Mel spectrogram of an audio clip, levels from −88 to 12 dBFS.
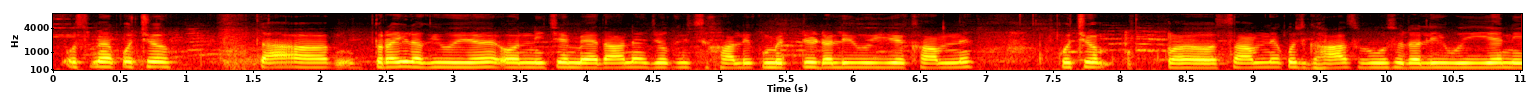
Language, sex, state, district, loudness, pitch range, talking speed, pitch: Hindi, male, Bihar, Jahanabad, -13 LUFS, 185-200 Hz, 165 wpm, 195 Hz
